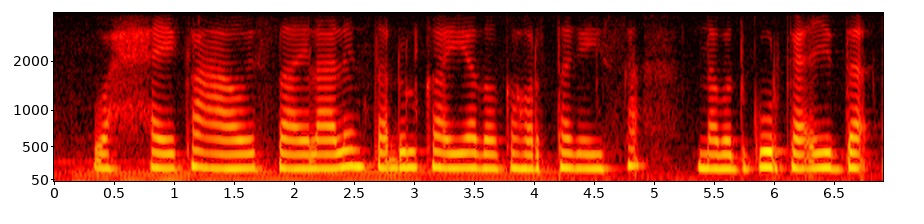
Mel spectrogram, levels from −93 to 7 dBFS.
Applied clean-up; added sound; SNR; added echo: none; none; none; none.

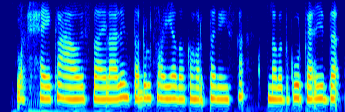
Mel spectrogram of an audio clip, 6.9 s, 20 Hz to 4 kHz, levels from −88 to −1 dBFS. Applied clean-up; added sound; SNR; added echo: neural mask model DeepFilterNet 3.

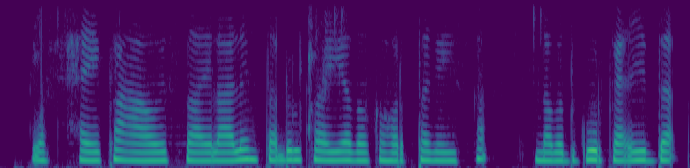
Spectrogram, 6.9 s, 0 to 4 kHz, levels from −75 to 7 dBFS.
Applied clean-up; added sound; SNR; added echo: neural separator model SepFormer WHAMR!.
